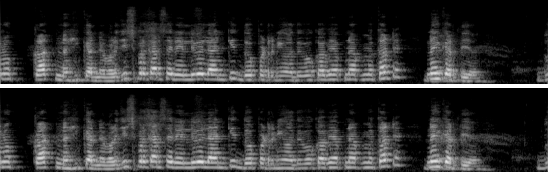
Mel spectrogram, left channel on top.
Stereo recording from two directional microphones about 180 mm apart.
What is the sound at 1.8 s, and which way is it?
Speech, 35° left (ahead or behind).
